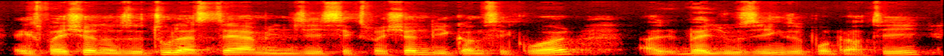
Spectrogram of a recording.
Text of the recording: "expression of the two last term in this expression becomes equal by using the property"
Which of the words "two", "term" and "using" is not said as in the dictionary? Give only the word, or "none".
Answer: none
